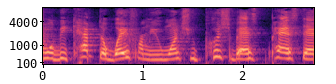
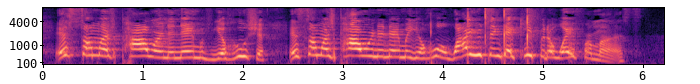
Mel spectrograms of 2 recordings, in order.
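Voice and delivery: passionate, heated, high-pitched insistence; 5 semitones higher than usual. Addressing listeners directly, getting worked up: heated, passionate. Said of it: "I'm getting heated".

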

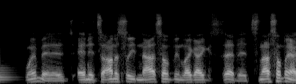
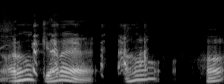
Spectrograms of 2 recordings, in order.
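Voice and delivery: put-on Valley Girl voice, pitched higher; 6 semitones higher than usual. Acting out a date who doesn't get the joke: Valley Girl voice. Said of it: "I jump right to the Valley Girl".

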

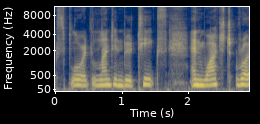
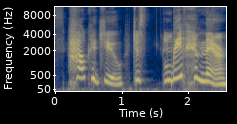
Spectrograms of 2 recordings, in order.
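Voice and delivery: shrill, very high-pitched, furious yell; 9 semitones higher than usual. A narrator reads a furious mother confronting the boy's father, yelling. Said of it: "She yelled".

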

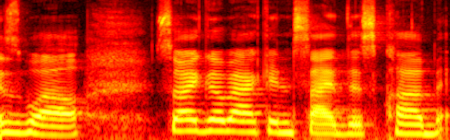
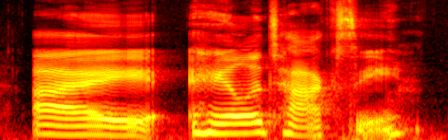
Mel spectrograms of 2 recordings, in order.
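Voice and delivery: ordinary talk

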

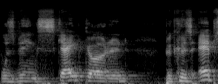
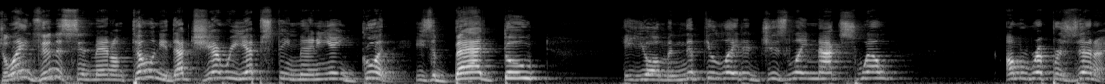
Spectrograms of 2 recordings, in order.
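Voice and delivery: loud, high, snobby, sleazy lawyer voice; 8 semitones higher, 9 dB louder than usual. Mocking the defense lawyer's statement, doing Bobby as a snobby New York lawyer. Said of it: "snobby, dirty rat lawyer from New York".

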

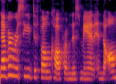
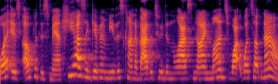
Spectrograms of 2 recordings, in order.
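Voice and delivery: ordinary talk

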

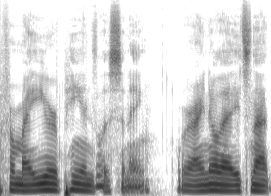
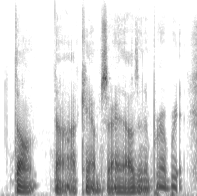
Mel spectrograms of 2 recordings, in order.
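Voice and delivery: normal talking voice

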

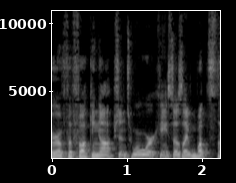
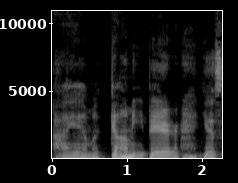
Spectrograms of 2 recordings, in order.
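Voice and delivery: sultry gummy bear voice, quieter; 5 dB quieter than usual. Picturing a gummy bear masseuse walking in: seductive gummy bear voice. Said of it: "the seductive".

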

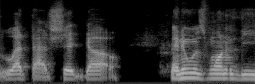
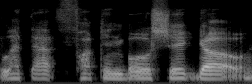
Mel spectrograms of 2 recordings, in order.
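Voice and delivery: put-on calming ASMR voice, quieter; 4 dB quieter than usual. Speaker retells how a meditation guide talked, imitating a calming ASMR voice. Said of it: "in like a calming, like almost ASMR type voice".

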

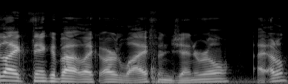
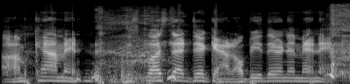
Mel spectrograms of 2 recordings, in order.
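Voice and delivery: put-on shrill comic voice, higher and louder; 3 semitones higher, 5 dB louder than usual. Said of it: "she sounds like Gilbert Godfrey again".

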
